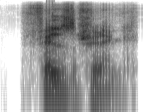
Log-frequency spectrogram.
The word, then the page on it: fizgig: American English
